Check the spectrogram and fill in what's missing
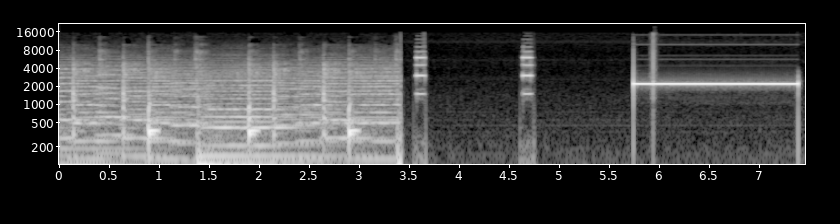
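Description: Music plays, then falls silent; two short electronic bleeps follow, and finally a long, steady, high-pitched beep tone signalling iftar time sounds loudly on its own, on a 2017 broadcast.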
